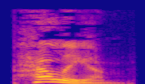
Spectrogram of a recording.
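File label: "pallium", British English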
